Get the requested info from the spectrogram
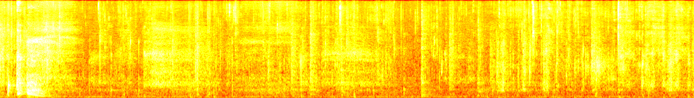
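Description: Close-up wet chewing and lip smacking of people eating roast chicken with their hands: many small clicks and squishes, with meat being torn from the bird. A brief loud mouth or voice sound opens it.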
